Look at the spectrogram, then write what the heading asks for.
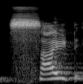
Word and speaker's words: sight: SIGHT, साइट, इसको सिगट मत पढ़िएगा, ठीक है ना, क्या पढ़ेंगे इसको, साइट, यानी आई के जस्ट बाद GH रहे तो इस आई का आई उच्चारण कीजिएगा, ठीक है।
